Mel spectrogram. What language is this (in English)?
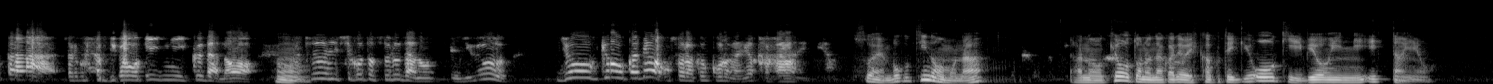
Japanese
